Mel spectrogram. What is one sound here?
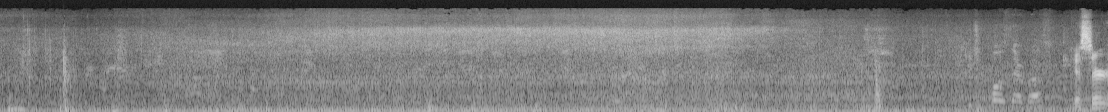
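Footsteps thud on a wooden dock.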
